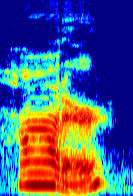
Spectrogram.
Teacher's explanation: the length of that first syllable stressed and then the er or the est really short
